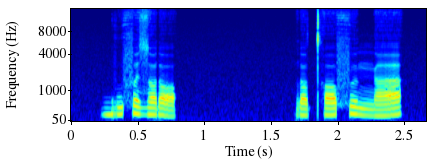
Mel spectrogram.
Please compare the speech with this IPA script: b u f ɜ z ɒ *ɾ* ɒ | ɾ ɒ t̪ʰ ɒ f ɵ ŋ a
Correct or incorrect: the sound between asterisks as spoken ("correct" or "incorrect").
correct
